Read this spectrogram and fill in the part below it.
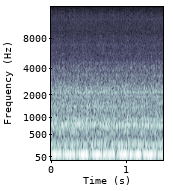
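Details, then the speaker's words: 2009 Chevy Silverado 1500 V8 idling after under-torqued spark plugs were tightened to cure dancing plugs; even steady idle, smooth low rumble, no misses or ticking, plugs solid: normal idle. "all right nice and steady doesn't look like any of them are moving let's check the other"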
